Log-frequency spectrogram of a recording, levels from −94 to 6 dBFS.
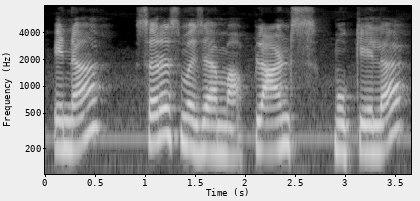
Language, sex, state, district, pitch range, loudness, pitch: Gujarati, female, Maharashtra, Mumbai Suburban, 195-260 Hz, -15 LUFS, 215 Hz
